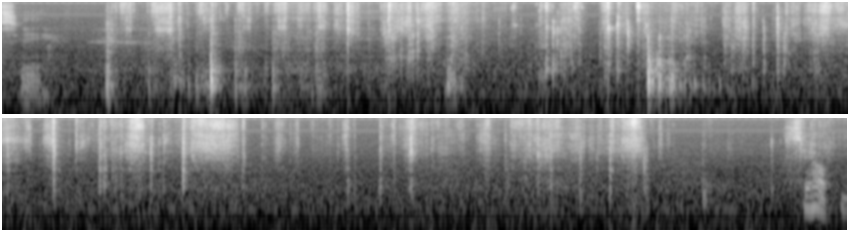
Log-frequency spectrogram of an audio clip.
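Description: A sheet of paper rustles and crinkles in hands.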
